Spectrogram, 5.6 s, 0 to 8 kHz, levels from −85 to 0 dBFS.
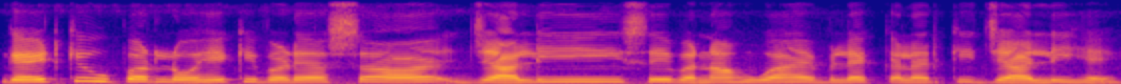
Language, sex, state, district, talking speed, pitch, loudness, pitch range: Hindi, male, Maharashtra, Nagpur, 180 wpm, 225 Hz, -18 LUFS, 220-245 Hz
